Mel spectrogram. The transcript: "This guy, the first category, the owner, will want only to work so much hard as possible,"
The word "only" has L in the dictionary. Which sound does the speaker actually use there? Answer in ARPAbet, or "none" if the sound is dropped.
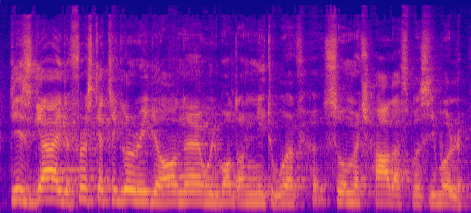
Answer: N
